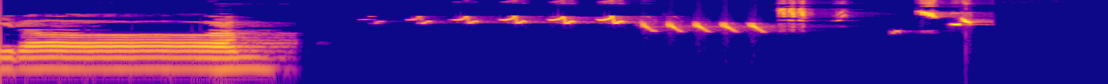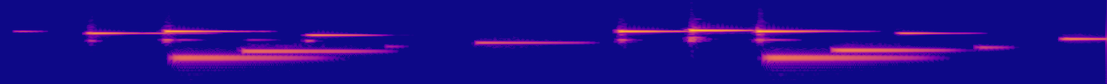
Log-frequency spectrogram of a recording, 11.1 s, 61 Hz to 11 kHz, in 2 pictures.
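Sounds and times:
songbird singing: 1.8 - 5.0.

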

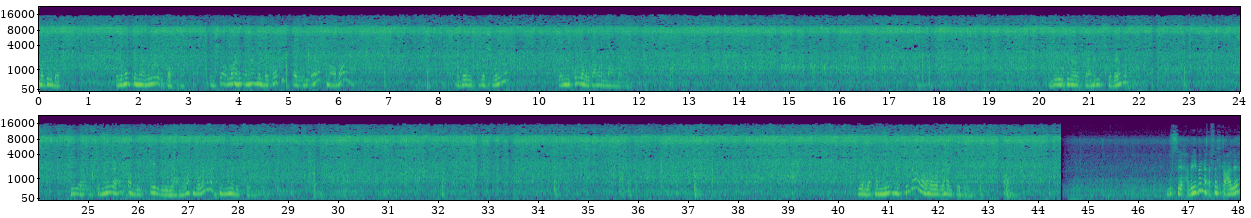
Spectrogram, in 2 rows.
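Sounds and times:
leaves sizzling in hot oil: 0.0 - 44.5.

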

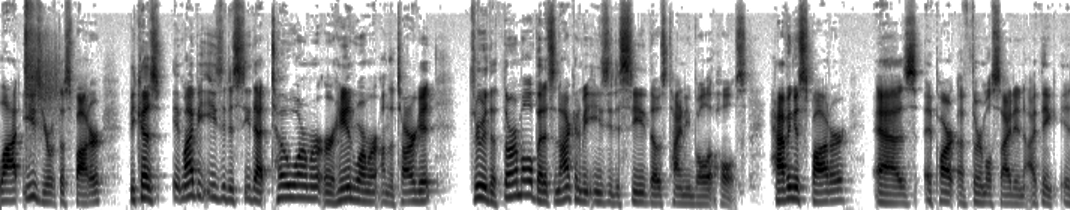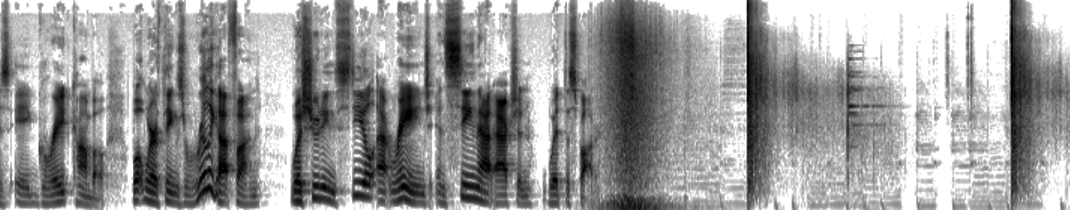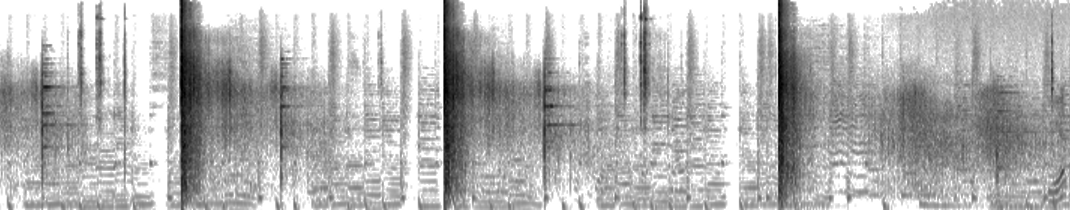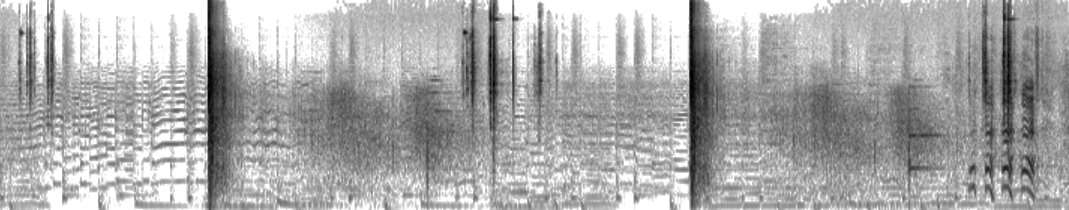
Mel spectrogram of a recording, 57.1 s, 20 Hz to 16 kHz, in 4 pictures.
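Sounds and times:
rifle shots: 24.2 - 25.1, 27.7 - 28.6, 30.9 - 31.8, 34.4 - 35.2, 38.9 - 39.4, 45.6 - 46.0, 52.0 - 52.4
distant steel target clang: 54.8 - 55.5.

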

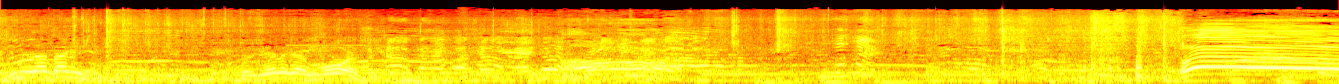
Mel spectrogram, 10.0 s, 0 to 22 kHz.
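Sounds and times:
children and adults chattering: 0.0 - 8.9
background music: 0.0 - 10.0
loud long whoa: 8.8 - 10.0.

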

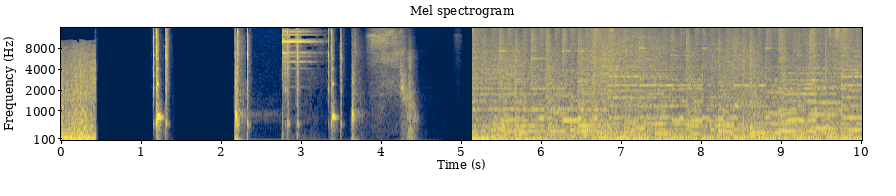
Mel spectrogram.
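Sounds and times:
mouse-click sounds: 1.2 - 1.4, 2.2 - 3.8.

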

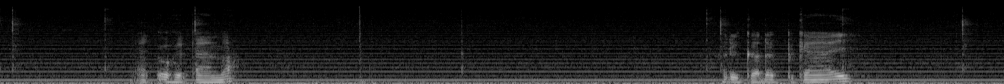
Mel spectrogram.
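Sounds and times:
electrical mains hum: 0.0 - 10.0
faint clicks: 7.0 - 7.3, 9.6 - 9.8.

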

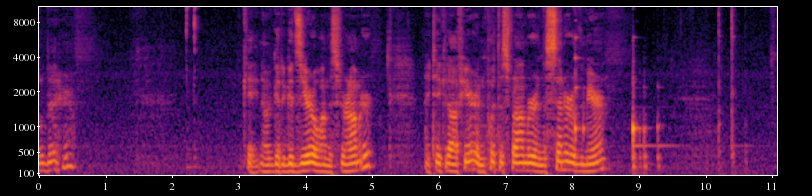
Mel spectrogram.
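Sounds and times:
metal clink on glass: 8.0 - 9.6.

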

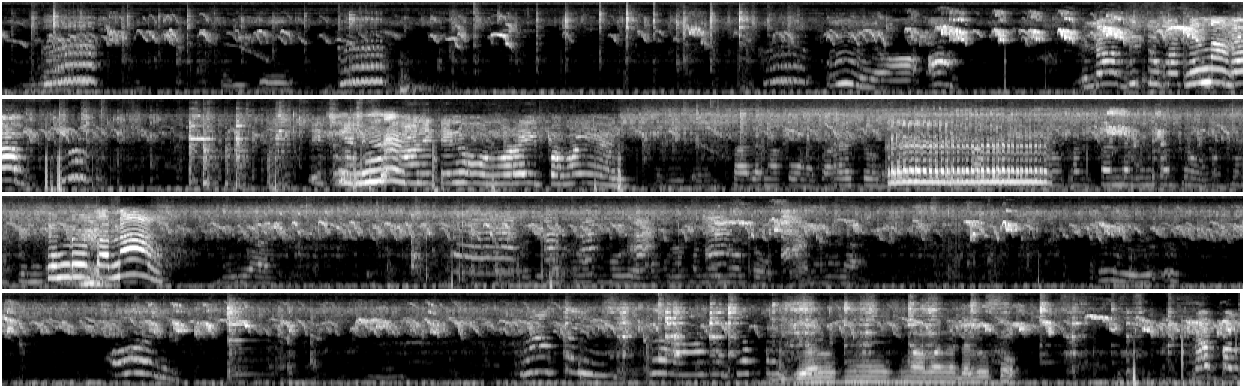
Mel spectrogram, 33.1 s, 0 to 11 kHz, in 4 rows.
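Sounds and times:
loud held chicken calls: 0.0 - 1.4, 2.1 - 11.1, 14.0 - 28.3
chicks peeping and clucking: 0.0 - 33.0.

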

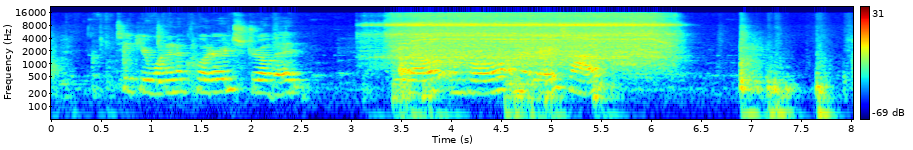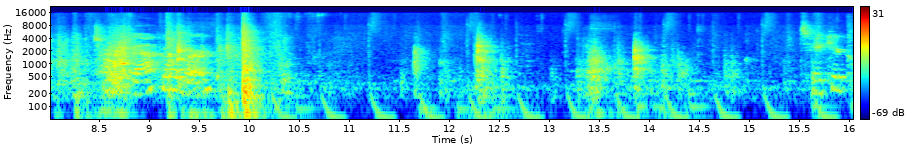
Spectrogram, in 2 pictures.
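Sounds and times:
plastic tote knocks and thumps: 9.2 - 10.4
background music with low beat: 9.2 - 16.0.

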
